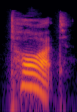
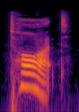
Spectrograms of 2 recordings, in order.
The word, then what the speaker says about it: taught: Taught. Taught. Think. Thought. Thought. Remember that the G is silent in these verbs.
